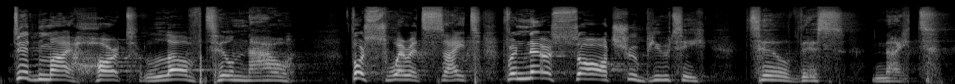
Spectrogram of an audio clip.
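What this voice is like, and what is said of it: Sudden put-on accent reciting Shakespeare. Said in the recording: “I have no idea where that accent came from. It just like came over me”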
